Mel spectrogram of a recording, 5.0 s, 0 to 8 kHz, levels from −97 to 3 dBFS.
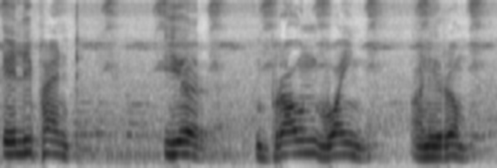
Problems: constant background noise, continuous background conversations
